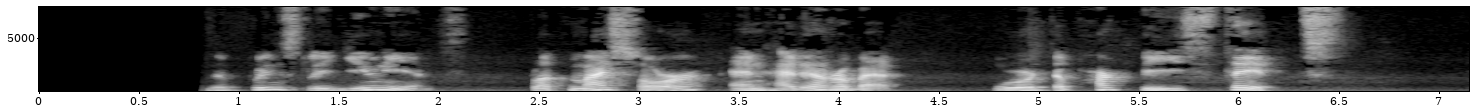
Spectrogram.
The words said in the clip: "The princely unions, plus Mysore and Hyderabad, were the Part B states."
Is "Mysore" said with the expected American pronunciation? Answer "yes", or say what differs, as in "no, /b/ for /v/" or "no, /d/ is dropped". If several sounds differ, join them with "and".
yes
